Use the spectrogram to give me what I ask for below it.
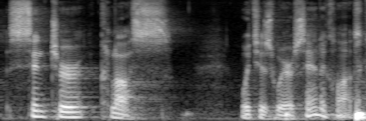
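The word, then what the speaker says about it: Sinterklaas: and needy and in Dutch his name is pronounced Center Claus which is where Santa Claus comes from so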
